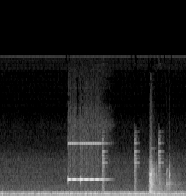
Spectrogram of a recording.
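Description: An electronic menu beeps.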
